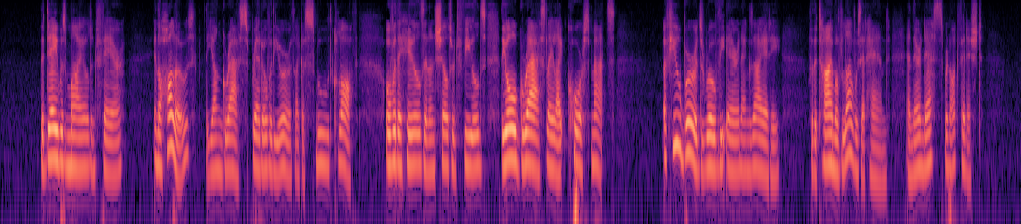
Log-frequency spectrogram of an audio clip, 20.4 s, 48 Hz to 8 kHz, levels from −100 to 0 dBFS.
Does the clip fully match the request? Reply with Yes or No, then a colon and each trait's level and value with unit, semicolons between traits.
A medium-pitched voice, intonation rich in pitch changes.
No: medium, 175 Hz; narrow, 2.5 semitones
